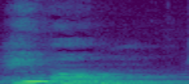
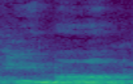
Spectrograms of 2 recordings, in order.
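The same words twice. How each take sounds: First: A higher, childlike voice says it. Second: A deeper, grown-up voice says it.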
